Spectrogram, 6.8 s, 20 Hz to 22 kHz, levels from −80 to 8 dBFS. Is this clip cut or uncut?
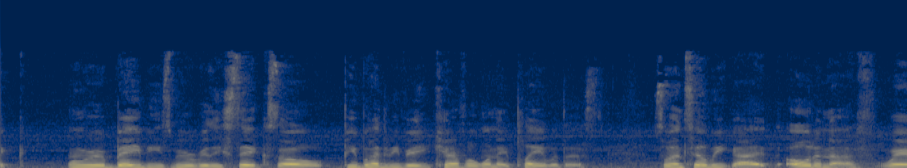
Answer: uncut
